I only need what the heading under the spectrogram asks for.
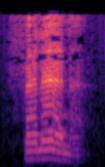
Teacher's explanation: قرأ ورش كلمة فالآن بنقل حركة الهمز إلى الساكن قبلها فتصير فلانا مع ثلاثة البدل، وهي من لغات العرب.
